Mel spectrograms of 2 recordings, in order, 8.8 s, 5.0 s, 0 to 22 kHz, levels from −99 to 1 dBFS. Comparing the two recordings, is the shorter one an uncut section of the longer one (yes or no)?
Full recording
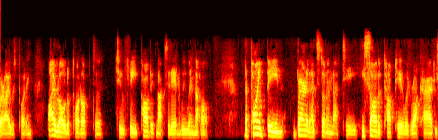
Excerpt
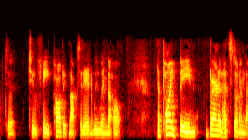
yes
